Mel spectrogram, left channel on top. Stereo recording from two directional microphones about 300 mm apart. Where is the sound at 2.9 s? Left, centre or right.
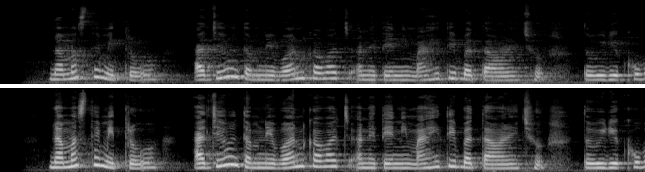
Right.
